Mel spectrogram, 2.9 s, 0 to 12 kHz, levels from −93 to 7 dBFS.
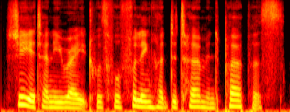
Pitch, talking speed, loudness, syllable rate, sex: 165 Hz, 185 wpm, -18 LUFS, 6.2 syllables/s, female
